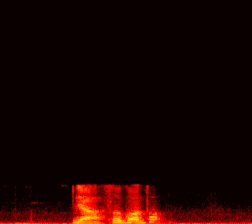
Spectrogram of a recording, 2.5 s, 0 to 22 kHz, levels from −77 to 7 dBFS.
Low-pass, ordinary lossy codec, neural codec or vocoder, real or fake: 7.2 kHz; AAC, 16 kbps; none; real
